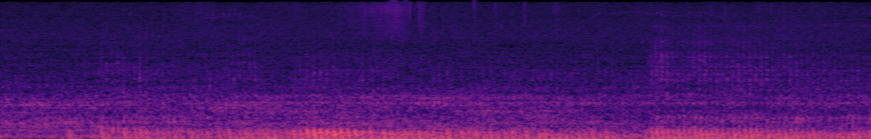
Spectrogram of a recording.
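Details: Cheetah purring while cuddling: a low, rumbling, pulsing drone that swells louder midway, then eases and returns, with faint higher hiss above.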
